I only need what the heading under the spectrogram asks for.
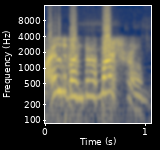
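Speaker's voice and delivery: high, sing-song mock innocent voice; mock naive voice. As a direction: play the sweet naive type who lives under a mushroom. Mock quote of a naive person.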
